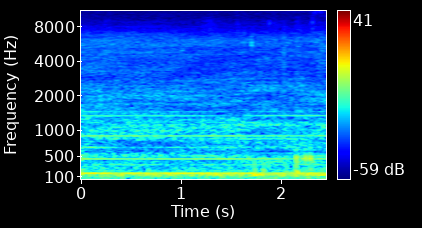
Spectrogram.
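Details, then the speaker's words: Inverter refrigerator converted to conventional operation, in the cooling cycle: steady low compressor hum with a soft, even fan whirr. The compressor and fan are both running, cooling normally. "Dan kipas pun hidup guys, kipasnya hidup guys, kipas hidup."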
